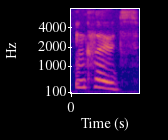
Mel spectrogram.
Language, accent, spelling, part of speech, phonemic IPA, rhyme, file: English, US, includes, verb / noun, /ɪnˈkluːdz/, -uːdz, En-us-includes.ogg
- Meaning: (verb) third-person singular simple present indicative of include; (noun) plural of include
